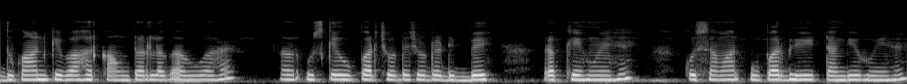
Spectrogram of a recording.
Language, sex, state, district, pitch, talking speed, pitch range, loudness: Hindi, female, Uttar Pradesh, Hamirpur, 215 Hz, 145 wpm, 205-220 Hz, -15 LUFS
